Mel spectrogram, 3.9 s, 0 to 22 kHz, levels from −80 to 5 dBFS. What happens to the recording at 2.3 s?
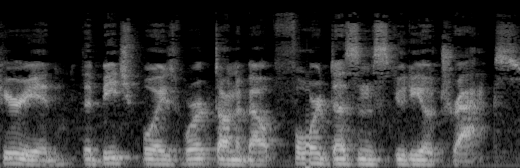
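A short blip of noise cuts in from 2.29 to 2.32 s, just after "worked on about", peaking fairly loud at around -10 dBFS. This is a corrupt frame decoded: bits inside a single compressed frame were flipped, yet the decoder played it anyway. The misread gains and codes scatter energy into the wrong frequencies for roughly 30 ms, the length of that one damaged frame, producing the brief burst before the sound resumes.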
